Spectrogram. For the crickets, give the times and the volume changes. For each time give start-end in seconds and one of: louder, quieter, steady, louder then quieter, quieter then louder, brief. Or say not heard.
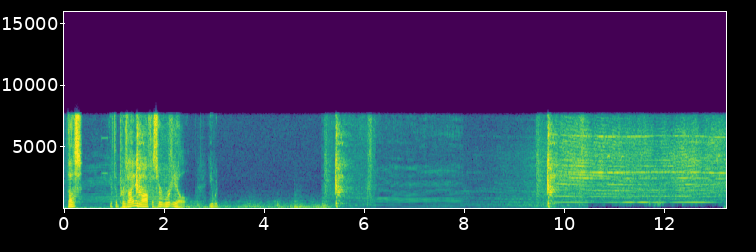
not heard.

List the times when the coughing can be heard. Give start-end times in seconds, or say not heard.
1.2-2.2, 5.2-6.2, 9.4-10.4.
